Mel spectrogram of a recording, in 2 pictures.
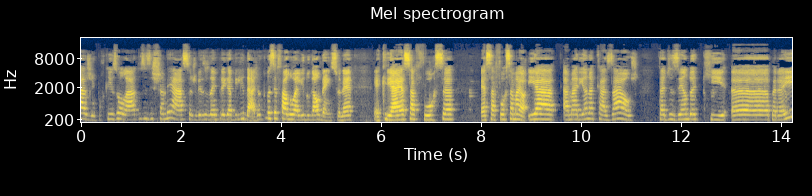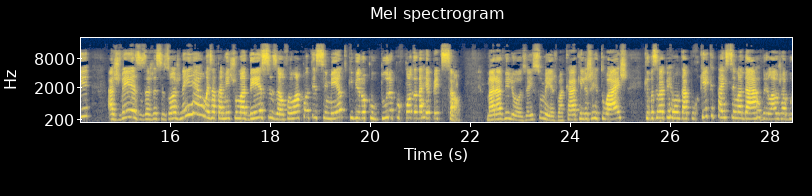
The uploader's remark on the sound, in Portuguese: Live realizada no Instagram em 07/10/2020.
